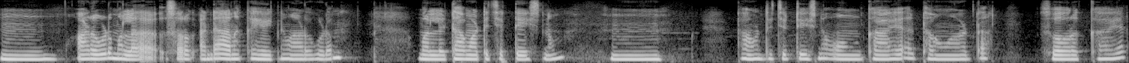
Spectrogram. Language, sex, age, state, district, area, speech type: Telugu, female, 45-60, Telangana, Yadadri Bhuvanagiri, rural, spontaneous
